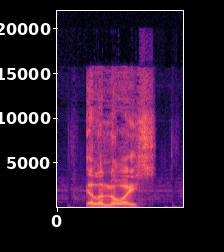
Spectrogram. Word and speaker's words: Illinois: All right, Aurora, Illinois. Shout out to Illinois up there. Yeah, that's a sign. Yeah, the S is silent.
